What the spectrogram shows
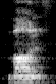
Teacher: बॉल, आ और ओ के बीच की ध्वनि है ये। बॉल, हॉल, कॉलेज, नॉलेज, कॉपी, हॉट, कॉफ़ी। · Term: अर्धचंद्राकार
